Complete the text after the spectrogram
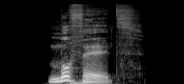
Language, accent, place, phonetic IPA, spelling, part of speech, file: German, Germany, Berlin, [ˈmʊfl̩s], Muffels, noun, De-Muffels.ogg
- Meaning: genitive singular of Muffel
